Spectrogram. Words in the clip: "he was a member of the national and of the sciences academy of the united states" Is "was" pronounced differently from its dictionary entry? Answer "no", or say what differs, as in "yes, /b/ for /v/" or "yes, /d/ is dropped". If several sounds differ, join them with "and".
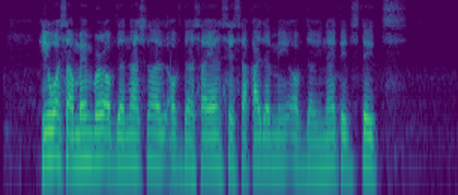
yes, /s/ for /z/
